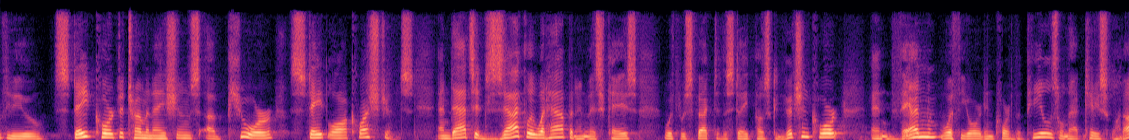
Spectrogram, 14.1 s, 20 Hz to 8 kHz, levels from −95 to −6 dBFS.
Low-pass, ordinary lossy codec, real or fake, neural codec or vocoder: 7.2 kHz; AAC, 48 kbps; fake; codec, 16 kHz, 1 kbps, FunCodec, trained on LibriTTS, 50 frames a second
